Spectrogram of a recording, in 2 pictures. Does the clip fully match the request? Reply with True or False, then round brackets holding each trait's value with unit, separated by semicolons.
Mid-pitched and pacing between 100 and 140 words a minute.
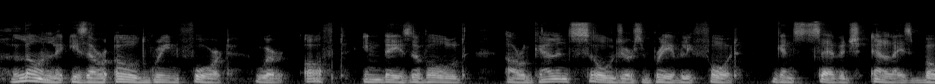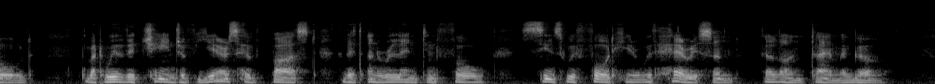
False (100 Hz; 135 wpm)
